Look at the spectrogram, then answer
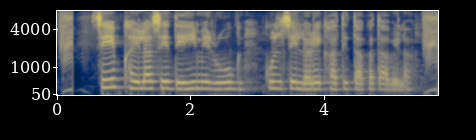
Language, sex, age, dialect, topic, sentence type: Bhojpuri, female, 18-24, Northern, agriculture, statement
